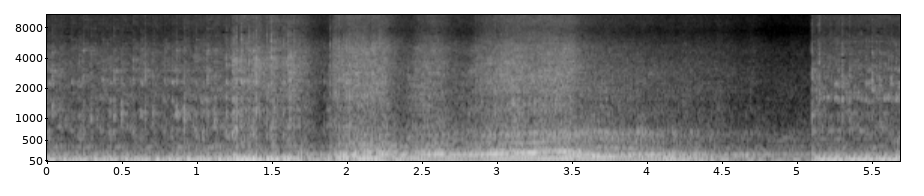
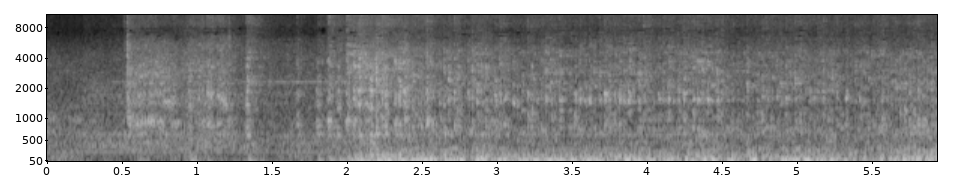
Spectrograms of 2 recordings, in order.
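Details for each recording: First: 1977 Dodge B200 van, 318 V8 with TorqueFlite 727 automatic, pulled from a junkyard and revived, warming up to test the cooling system. Deep rumble rises and falls smoothly through blips, no knock or misfire, running like a sewing machine. Normal running. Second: 1977 Dodge B200 van, 318 V8 with TorqueFlite 727, after a performance exhaust was fitted. It cranks, catches and idles heavy and lazy, lacking snap, with ignition timing at minus four degrees. Retarded ignition timing.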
